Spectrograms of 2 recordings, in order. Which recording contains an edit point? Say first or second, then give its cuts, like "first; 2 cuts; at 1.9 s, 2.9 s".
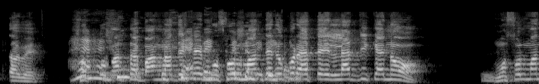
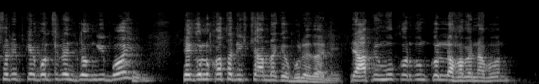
second; 1 cut; at 3.5 s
